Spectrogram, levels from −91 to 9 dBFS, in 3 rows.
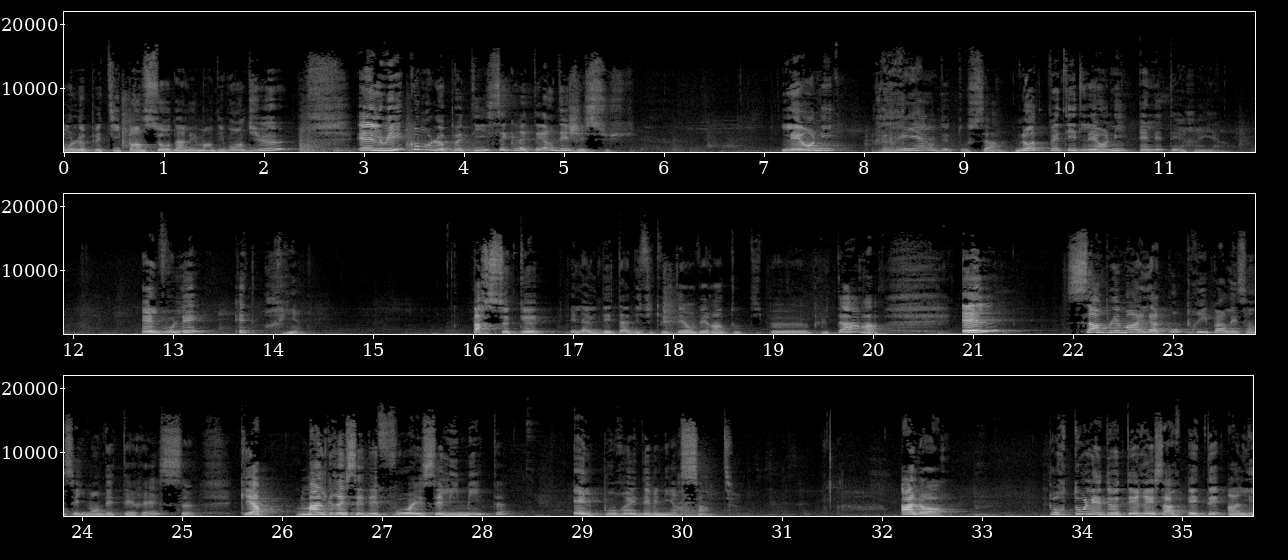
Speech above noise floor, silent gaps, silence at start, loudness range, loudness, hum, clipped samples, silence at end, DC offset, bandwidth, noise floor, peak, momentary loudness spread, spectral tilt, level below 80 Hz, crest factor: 38 dB; none; 0 s; 11 LU; -25 LUFS; none; under 0.1%; 0 s; under 0.1%; 16.5 kHz; -64 dBFS; 0 dBFS; 19 LU; -4 dB/octave; -60 dBFS; 26 dB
